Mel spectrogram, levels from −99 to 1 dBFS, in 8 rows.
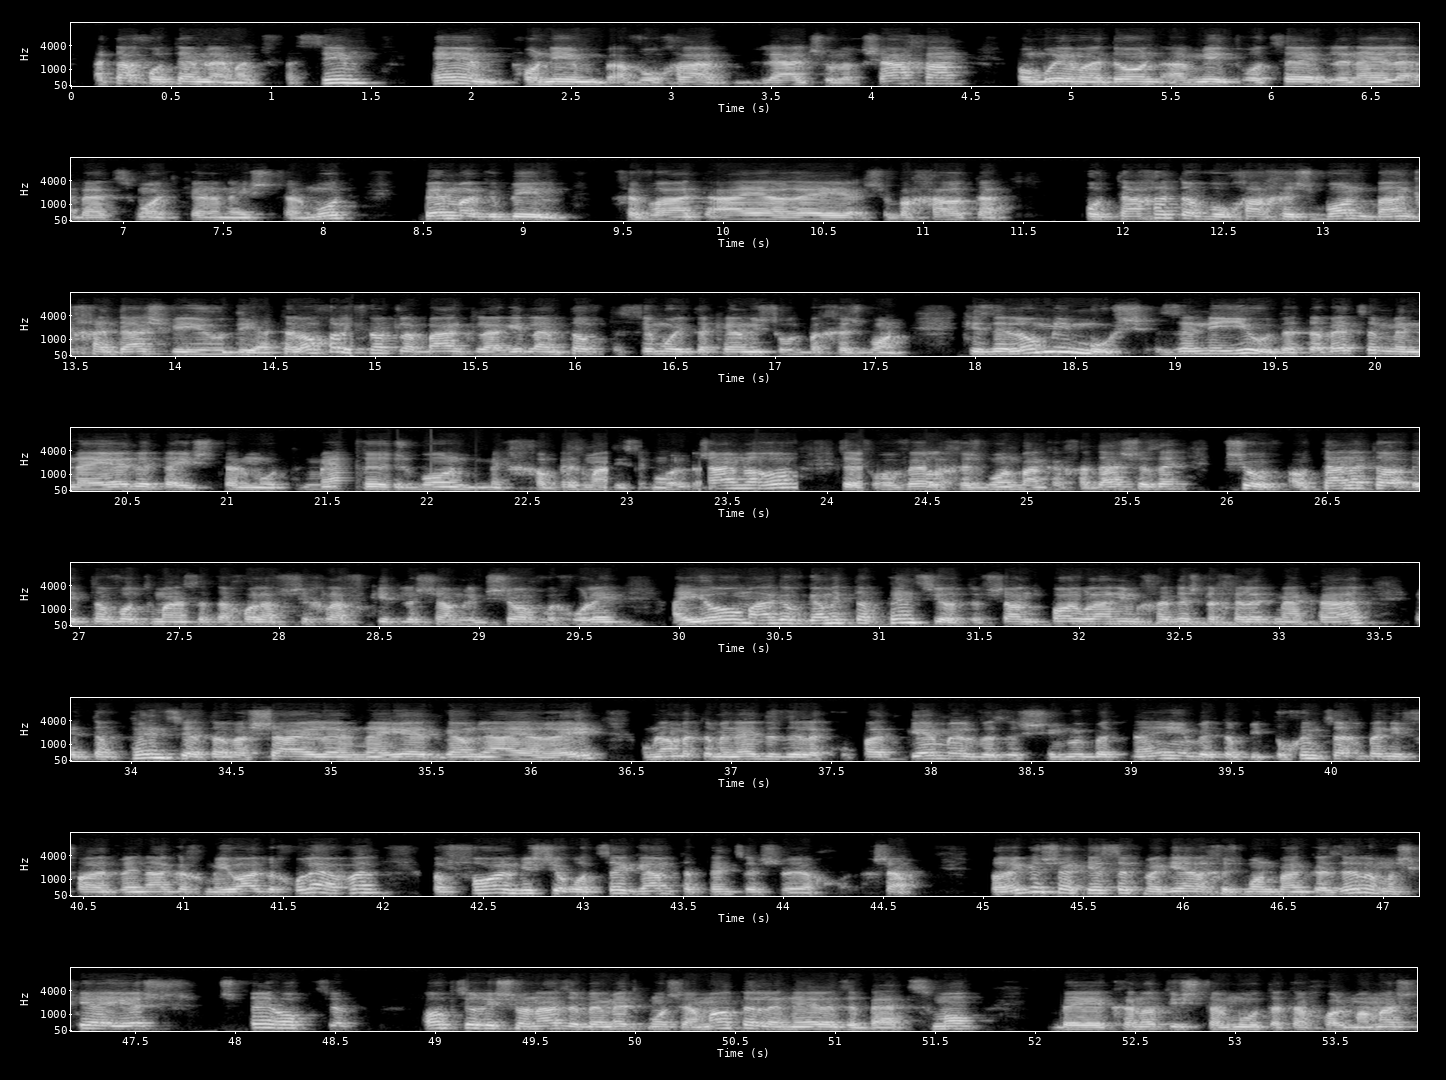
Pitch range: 125-160 Hz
